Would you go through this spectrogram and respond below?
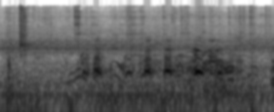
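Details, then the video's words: Jindo dog met on Jindo in Korea, giving short, high yips in a loose series of four or five over about two seconds, with people talking alongside. "진도에서 만난 진돗개/ korea jindodog"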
